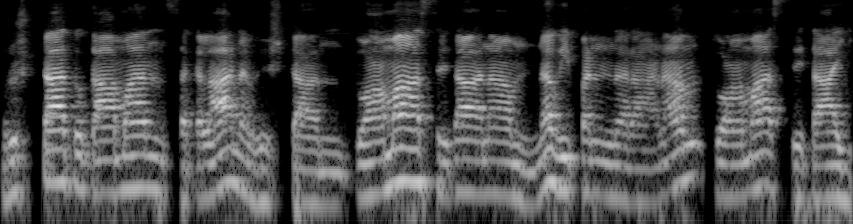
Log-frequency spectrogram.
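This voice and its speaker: A man teaching Sanskrit verse recitation online, spelling out each syllable slowly and checking "है ना?" after each point. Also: fairly high pitch, pushed and bright. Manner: slow, syllable-by-syllable pronunciation drills, checks with "है ना?".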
